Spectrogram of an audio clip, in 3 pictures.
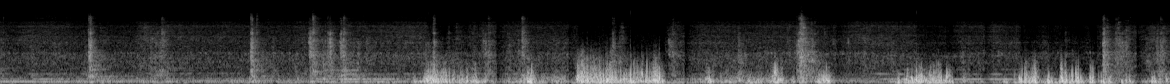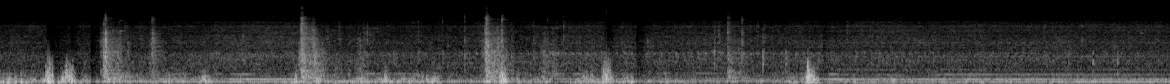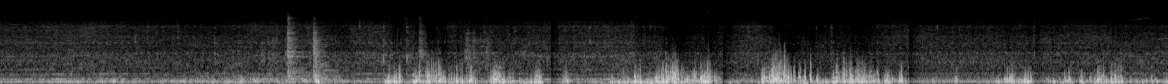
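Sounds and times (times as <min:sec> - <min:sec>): excavator diesel engine running: 0:00.0 - 0:35.0
sharp knocks and clatter: 0:02.4 - 0:08.5, 0:11.0 - 0:11.8, 0:12.7 - 0:13.4, 0:14.6 - 0:17.5, 0:26.1 - 0:28.4.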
